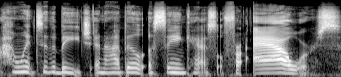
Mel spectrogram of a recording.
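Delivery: put-on Southern accent. Retelling what a friend's wife said at the beach: imitating Kelsey's Southern accent. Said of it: "she gives such a Southern accent".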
